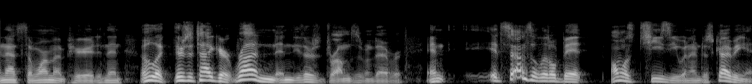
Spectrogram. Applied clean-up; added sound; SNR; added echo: none; none; none; none.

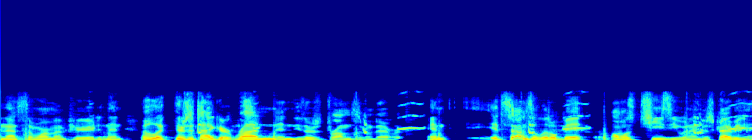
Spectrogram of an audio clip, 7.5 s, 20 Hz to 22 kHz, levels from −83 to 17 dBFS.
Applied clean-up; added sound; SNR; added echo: classical method Wiener filter.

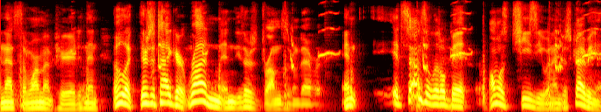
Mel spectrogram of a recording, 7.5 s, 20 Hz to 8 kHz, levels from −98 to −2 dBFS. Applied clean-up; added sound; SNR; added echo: classical method log-MMSE.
